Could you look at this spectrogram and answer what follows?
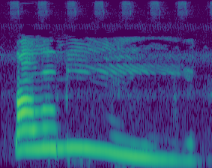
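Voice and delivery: high, slow little bee calling. Acted. Bee leads the others, high and slow. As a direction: draw the others along like a tiny guide bee.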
